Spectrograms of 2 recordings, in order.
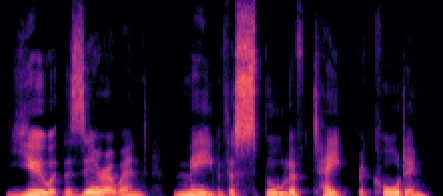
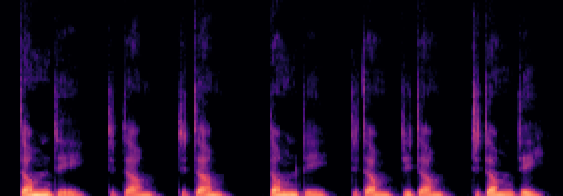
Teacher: there are two instances where Armitage has substituted a trochee when an iamb would have maintained the rhythm. This results in the words you and me both falling on a stressed syllable, which puts emphasis on these words.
